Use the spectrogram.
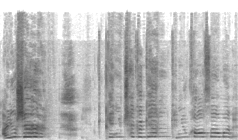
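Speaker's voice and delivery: high, soft plea; very high and soft, retold pleading; timid pleading. Retold anxious plea to driver.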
